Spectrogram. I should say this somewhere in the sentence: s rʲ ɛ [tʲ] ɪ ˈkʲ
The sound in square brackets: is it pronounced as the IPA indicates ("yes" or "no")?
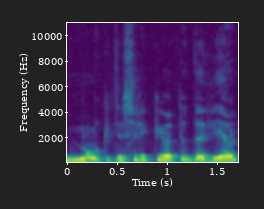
no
